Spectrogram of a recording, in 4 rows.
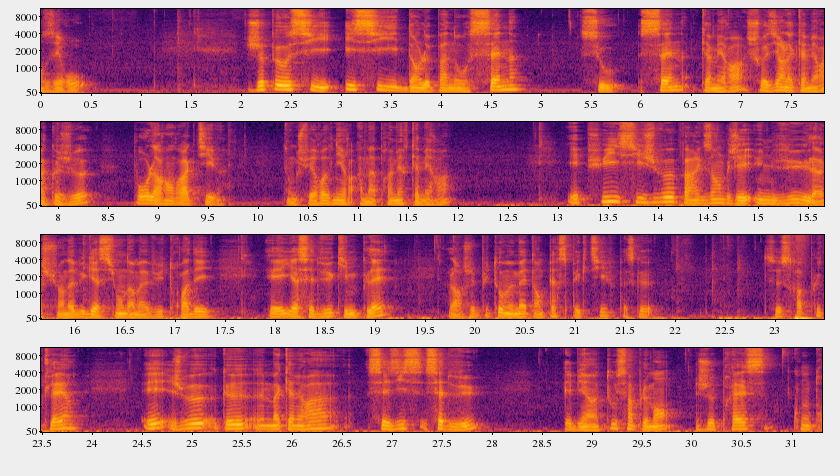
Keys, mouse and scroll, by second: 4.3 click, 7.2-19.8 drag, 20.9 KP_5, 21.9 alt+click, 25.2-31.3 drag.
